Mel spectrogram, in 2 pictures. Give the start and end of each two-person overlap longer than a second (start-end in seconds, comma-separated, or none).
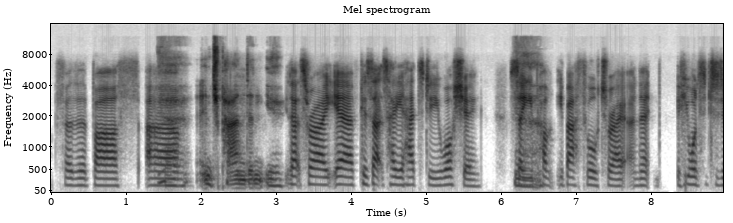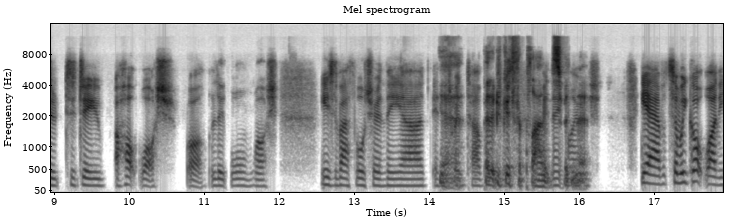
14.1-16.2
